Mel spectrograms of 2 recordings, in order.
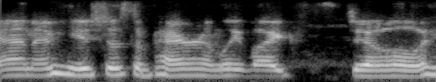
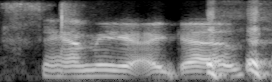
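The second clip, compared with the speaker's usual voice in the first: thoroughly disappointed, deflated tone. Imitating a co-host introducing himself: imitating Sammy sounding disappointed. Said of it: "you sounded so disappointed".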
